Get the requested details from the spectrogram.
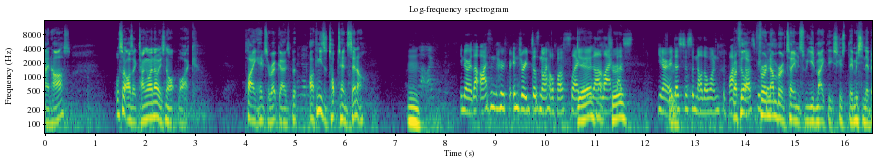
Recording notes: in front of our live crowd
